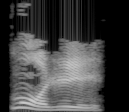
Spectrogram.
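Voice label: "末日", Mandarin Chinese; hsk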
